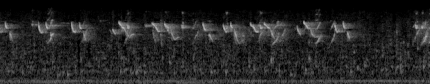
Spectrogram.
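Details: Saffron finch giving a fired-up 'fogo selvagem' song, played to stimulate pet canaries: rapid bursts of sharp, high chirps and short descending slurred notes, about three per second, with a faint low hum underneath.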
